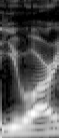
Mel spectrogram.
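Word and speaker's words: Uwharrie: UI National Forest. Is that how you say it? Yeah. Yeah. So, the URI National Forest um since they do have some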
